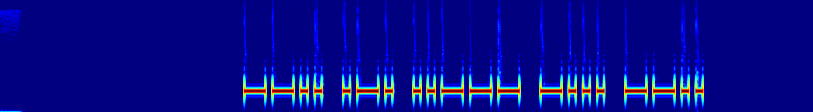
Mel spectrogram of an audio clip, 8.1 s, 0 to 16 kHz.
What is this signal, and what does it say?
Morse code, heard as a keyed tone, about 17 wpm, 700 Hz. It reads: ZR2BZ
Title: DXCC-100 Call Signs - 5 Characters - 17wpm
